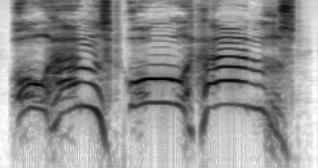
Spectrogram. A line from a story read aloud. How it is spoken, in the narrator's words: he roared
